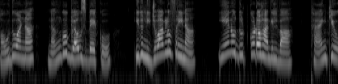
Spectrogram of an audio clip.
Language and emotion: Kannada, happy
